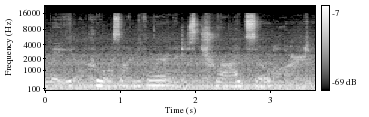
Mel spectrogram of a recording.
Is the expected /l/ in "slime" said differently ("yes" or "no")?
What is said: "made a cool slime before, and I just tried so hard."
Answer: yes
